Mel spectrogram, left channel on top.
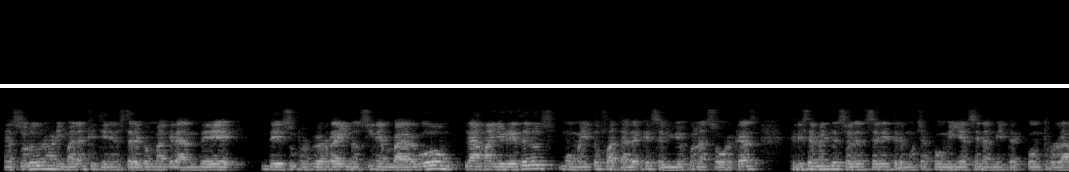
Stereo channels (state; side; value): silent; left; digital silence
